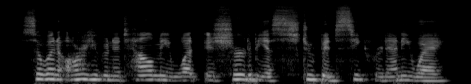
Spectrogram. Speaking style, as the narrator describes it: grumbled Styles over the sounds of denim sliding over skin

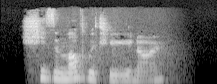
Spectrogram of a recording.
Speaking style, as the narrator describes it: she says quickly, without the lassitude of their earlier conversation

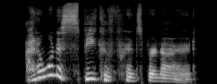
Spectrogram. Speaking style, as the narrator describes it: Arthur snapped

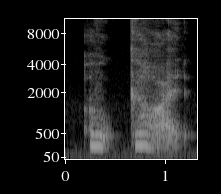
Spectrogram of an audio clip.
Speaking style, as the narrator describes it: Adam groans

